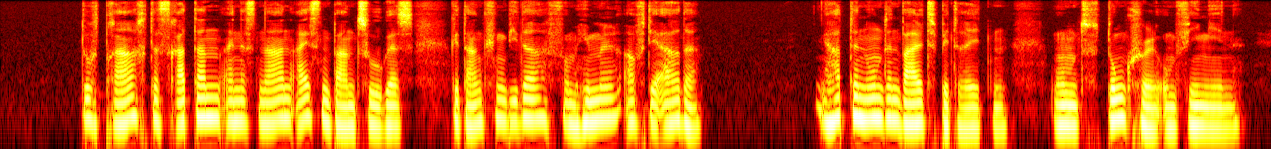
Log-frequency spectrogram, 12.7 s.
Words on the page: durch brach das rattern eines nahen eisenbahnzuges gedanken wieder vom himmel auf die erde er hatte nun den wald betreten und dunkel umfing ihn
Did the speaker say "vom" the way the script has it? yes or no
yes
